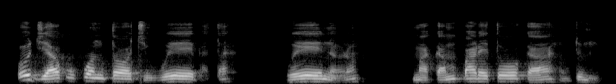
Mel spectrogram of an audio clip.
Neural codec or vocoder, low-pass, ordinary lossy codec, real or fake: none; none; none; real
